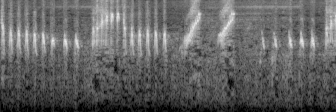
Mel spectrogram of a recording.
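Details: Long-tailed shrike in tembakan style, recorded as a master for training songbirds: brisk strings of short sharp chips, broken by quick upslurred whistles, then more clipped chips.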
